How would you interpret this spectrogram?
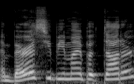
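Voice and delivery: very high, angry voice, cracking and breaking. A narrator reads a mother's reply to her daughter, voice cracking with anger. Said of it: "Her voice was cracking with anger".

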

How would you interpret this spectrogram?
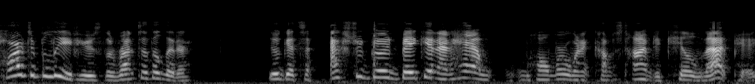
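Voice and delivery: plain reading voice

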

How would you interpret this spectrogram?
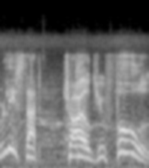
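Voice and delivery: shouting. A player's character, asked what to do, confronts the goblin: shouting at the goblin. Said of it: "I will shout at the goblin and say".

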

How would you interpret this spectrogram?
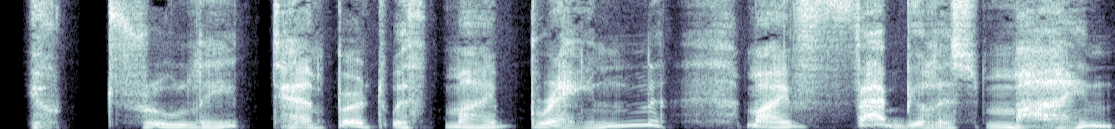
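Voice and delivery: aghast, horrified, disbelieving, can't-believe-it tone. Narrator reads a character's question after Maddox explains himself: horrified disbelief. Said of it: "asked in horrified disbelief".

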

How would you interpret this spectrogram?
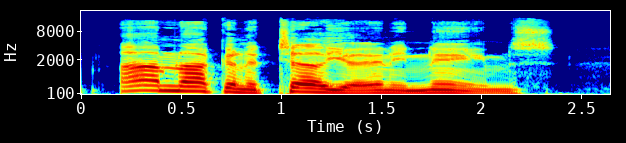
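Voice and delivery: put-on voice of an old rodeo hand. Retelling a story an old rodeo guy once told: imitating the old rodeo guy. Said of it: "He kind of talked like this".

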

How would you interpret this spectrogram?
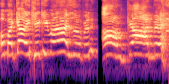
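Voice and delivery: shrill, very loud, high-pitched, tearful crying speech. Trying a tear stick with eyes streaming: crying while talking. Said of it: "you're really crying".

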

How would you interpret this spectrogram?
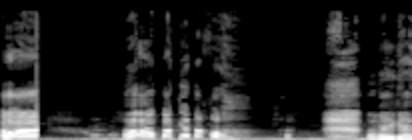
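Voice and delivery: very high, dizzy, frightened, drawn-out voice. Climbing up high while talking to viewers, dizzy from the height. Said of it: "Pero nalulula ako".

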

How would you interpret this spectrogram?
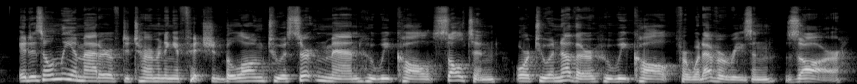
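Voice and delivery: ordinary delivery

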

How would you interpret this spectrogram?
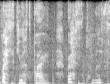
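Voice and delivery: mock, high, breathy, pleading whisper.

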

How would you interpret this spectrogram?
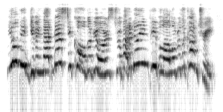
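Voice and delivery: very high, piercing, shrill, loud yell. A woman shouts at a boy lapping chocolate from the river, shouting. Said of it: "shouted Mrs. Gloop".

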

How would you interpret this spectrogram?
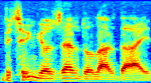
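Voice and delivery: slow, wrong middle-syllable stress in dolardaydı.

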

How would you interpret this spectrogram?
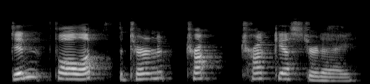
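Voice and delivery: ordinary talk

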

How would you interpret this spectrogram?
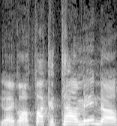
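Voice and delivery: loud, high-pitched yell. Playing a game with others, then yelling at someone. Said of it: "I didn't mean to yell at you".

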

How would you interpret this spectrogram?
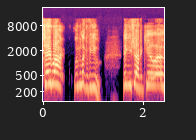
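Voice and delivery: very high-pitched, confrontational voice. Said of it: "Tone run in".

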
